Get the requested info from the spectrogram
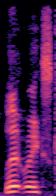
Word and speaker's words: Litwick: Litwick.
